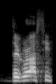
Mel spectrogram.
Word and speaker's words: deGrasse: Is it silent? No. Oh, it's just grass.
